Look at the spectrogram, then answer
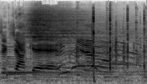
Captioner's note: applause and cheering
